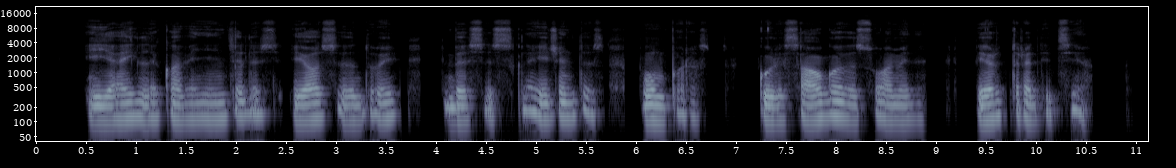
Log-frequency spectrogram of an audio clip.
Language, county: Lithuanian, Kaunas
